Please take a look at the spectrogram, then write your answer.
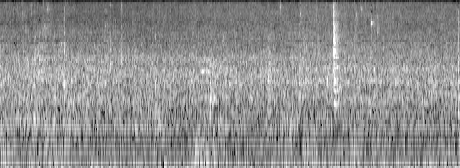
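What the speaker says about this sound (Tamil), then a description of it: "இது நல்லா பொன்னிறமா வர அளவுக்கு நீங்க எண்ணெயில போடுங்க" Pattinam pakoda, a tea-shop style fritter, deep frying in hot oil: a steady, even crackle and hiss runs throughout with one brief sharper pop, and no talk.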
